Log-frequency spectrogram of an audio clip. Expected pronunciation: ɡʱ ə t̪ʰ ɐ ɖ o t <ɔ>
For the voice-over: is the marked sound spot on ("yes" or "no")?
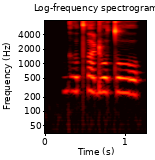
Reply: no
